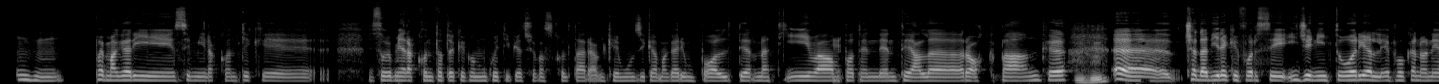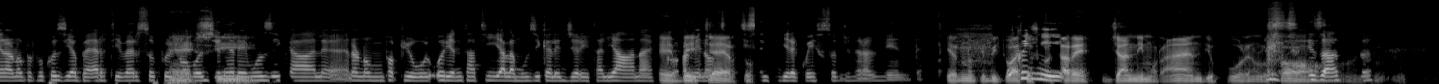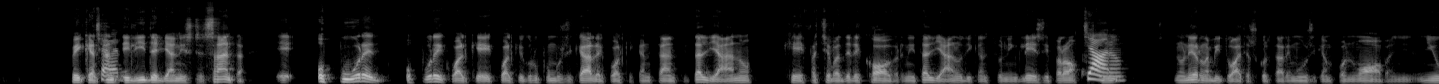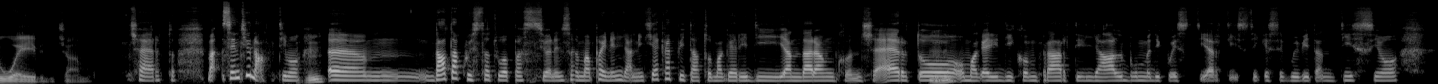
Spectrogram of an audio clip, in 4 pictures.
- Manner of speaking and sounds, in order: "proprio" said as "popio"; tapping; chuckle; tsk; in English: "new new wave"; other background noise
- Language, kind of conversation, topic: Italian, podcast, Chi ti ha influenzato musicalmente da piccolo?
